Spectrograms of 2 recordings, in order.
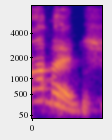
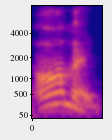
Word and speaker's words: homage: Right, you honor somebody, the H is silent, and homage.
